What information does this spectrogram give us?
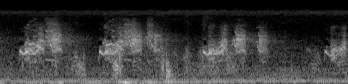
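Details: Francolins in the bush at Djuma, 17:27 on 6 December 2015, during a leopard sighting, give harsh, grating alarm bursts roughly once a second over a low background rumble.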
